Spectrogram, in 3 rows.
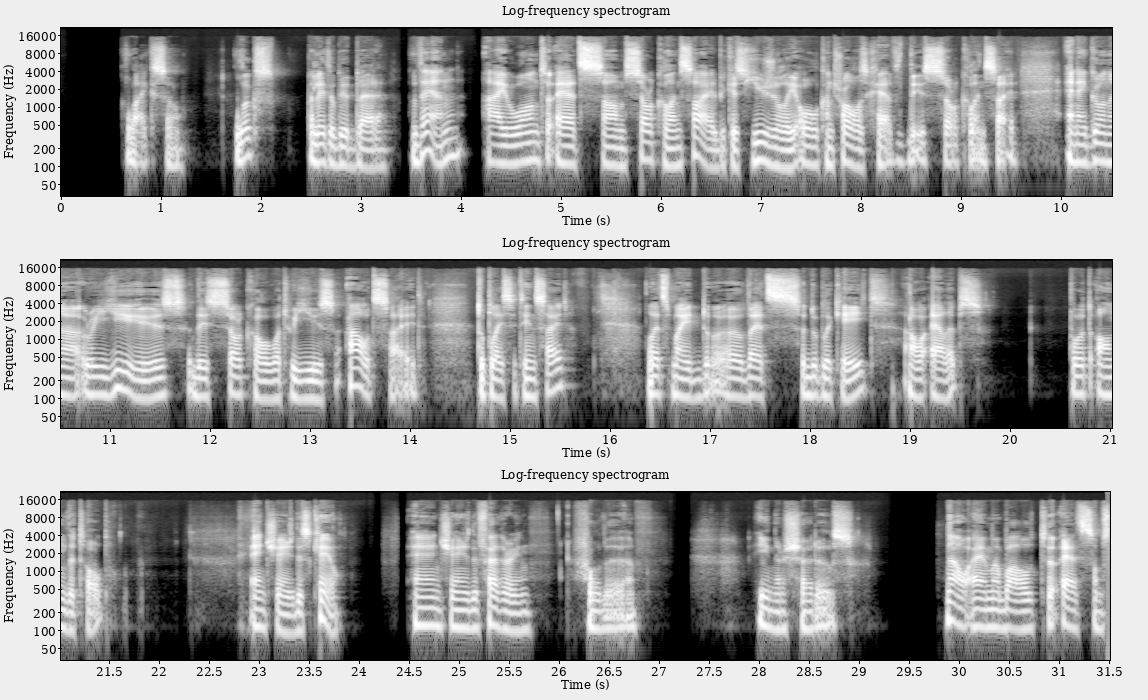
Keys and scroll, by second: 18.5 super+d, 27.2 Up, 28.9 shift+Up, 29.6 shift+Down.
